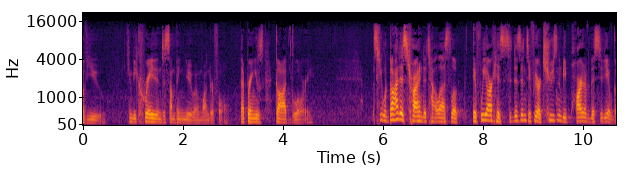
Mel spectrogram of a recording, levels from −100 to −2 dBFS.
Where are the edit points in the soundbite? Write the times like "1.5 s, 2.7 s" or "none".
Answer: none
